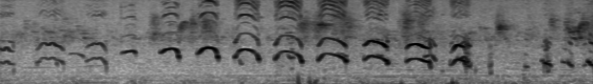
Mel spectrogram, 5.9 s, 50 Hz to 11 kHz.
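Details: Puppies on their first day in the garden, 2017: a rapid series of high, arched whining squeals, about two to three per second, overlapping voices suggesting several pups calling at once.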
